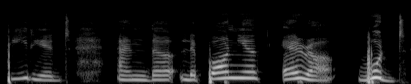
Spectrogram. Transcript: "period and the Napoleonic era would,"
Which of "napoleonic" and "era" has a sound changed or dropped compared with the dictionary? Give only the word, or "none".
napoleonic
